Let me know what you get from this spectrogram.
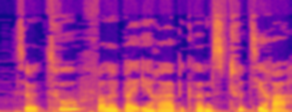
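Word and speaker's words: tout: followed by ira becomes tut you pronounce the t let me write it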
